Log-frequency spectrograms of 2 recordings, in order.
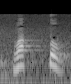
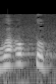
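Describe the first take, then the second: First: The connecting vowel is dropped, giving 'waktub'. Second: The connecting vowel is pronounced, giving 'wa-uktub'. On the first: The speaker calls it right. "Ngucapnya apa? Waktub" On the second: The speaker calls it wrong. "Kalau wa'uktub salah"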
